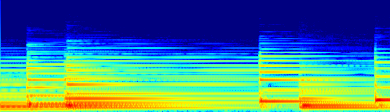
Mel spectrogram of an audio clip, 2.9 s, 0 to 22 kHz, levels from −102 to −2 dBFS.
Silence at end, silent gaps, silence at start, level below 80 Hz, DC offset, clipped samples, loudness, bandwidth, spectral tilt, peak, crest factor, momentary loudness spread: 0 s; none; 0 s; -62 dBFS; under 0.1%; under 0.1%; -22 LUFS; 4.7 kHz; -11.5 dB/octave; -4 dBFS; 16 dB; 13 LU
